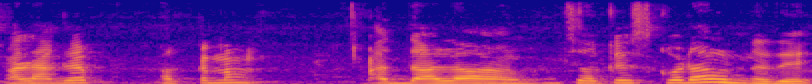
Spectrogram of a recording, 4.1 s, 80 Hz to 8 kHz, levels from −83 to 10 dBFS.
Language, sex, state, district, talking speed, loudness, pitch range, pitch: Telugu, female, Andhra Pradesh, Annamaya, 90 wpm, -15 LUFS, 200-235 Hz, 210 Hz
